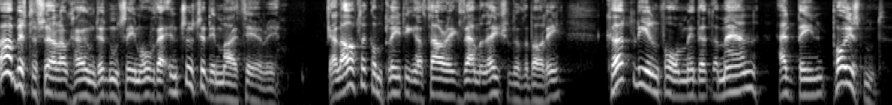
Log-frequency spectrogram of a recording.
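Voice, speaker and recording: An actor playing a wry Victorian police detective, recalling a case in a measured dramatic monologue. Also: male voice, medium pitch, lively intonation, darkish tone, close to an everyday voice. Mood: grave, recounting. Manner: wry, measured, emphatic repetitions. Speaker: actor introducing a story.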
